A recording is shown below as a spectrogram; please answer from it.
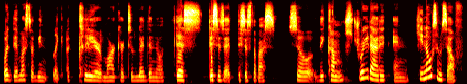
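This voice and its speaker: A woman's voice: on the low side, no echo. Nigerian woman telling true crime, chatty. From Akwa Ibom, southern Nigeria. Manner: chatty, digressive, animated retelling with asides. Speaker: true crime podcast host. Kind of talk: casual conversational true crime storytelling.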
